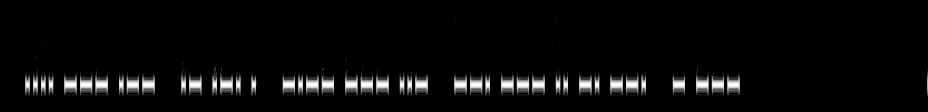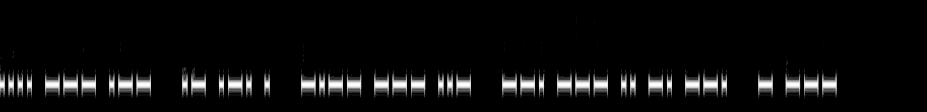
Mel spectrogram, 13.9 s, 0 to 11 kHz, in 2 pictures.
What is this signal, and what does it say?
Morse code, heard as a keyed tone, about 43 wpm, 700 Hz. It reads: HOW ARE YOU GOING TO HOW ARE YOU GOING TO
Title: Speed-Racing - Sets of 5 Words 35wpm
